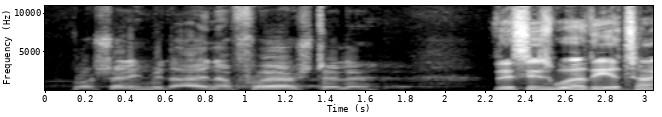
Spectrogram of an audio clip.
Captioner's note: speaking German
